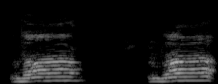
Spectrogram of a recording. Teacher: जब हम लॉ को पढ़ते हैं तो लॉ को थोड़ा सा मोटा पढ़ते हैं। कैसे? लॉ, लॉ मतलब जो आपकी जबान है वो ऊपर की तरफ उठती है, पीछे से तालू की तरफ उठती है। · लौ का मखरज भी सेम ही है। जबान की नोक ऊपर वाले दांतों पे लगे तो लौ अदा हो जाता है।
